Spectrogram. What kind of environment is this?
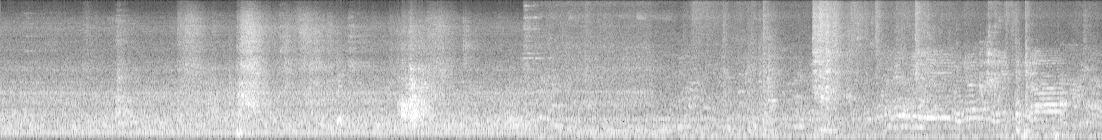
cafe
